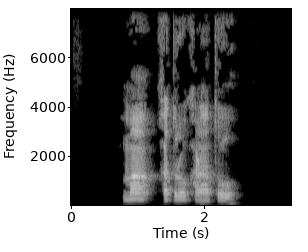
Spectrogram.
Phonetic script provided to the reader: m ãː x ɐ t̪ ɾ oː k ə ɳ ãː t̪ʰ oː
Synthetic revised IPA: m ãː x ə t̪ ɾ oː kʰ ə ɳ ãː t̪ʰ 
